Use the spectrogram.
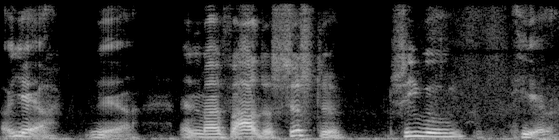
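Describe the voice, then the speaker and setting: A woman with an American accent at a very slow pace, with long, frequent pauses. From Valley Township, Chester County, Pennsylvania. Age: 80s+. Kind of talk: interview answer.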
